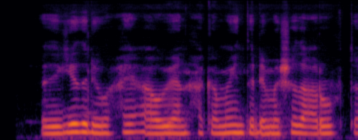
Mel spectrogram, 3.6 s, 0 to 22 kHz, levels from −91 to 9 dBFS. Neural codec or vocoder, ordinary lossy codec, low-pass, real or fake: vocoder, 44.1 kHz, 128 mel bands every 256 samples, BigVGAN v2; none; none; fake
